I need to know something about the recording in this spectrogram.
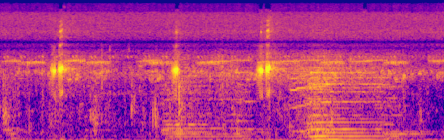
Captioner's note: frog croaking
